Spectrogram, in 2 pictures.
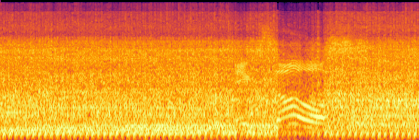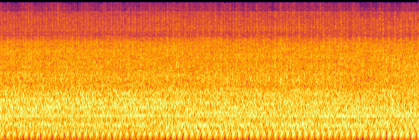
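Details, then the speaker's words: Sabre riding mower after repair (drive belt and blades replaced, a large oil pool cleaned up) holds a steady, even idle with no misses, knocks or surging. The smoke is a ton of caked-on oil burning off through the exhaust. Otherwise it runs fine. "but regardless y'all see that it's running fine otherwise so uh just a ton of oil that needs to burn off"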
